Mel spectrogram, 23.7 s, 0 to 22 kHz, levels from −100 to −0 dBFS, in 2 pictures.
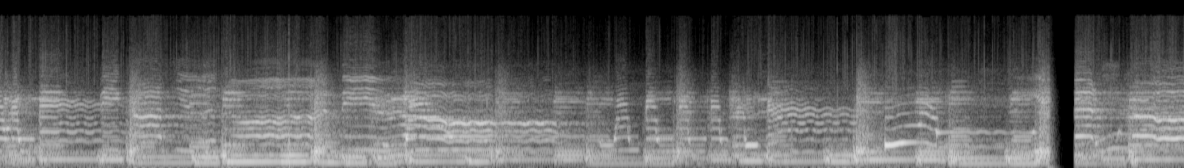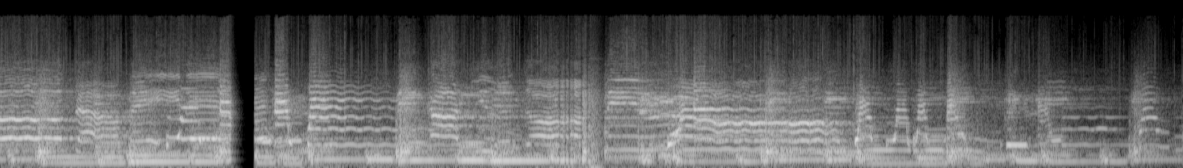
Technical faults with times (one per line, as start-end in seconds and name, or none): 10.49-10.77 long network dropout
14.15-14.41 long network dropout
17.43-17.91 repeated packet loss (robotic sound)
